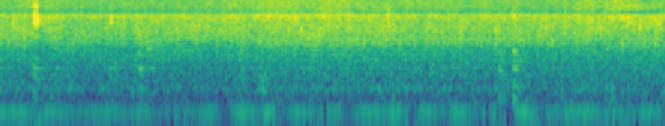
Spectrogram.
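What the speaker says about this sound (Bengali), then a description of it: "পটলটা নুন আর হলুদ দিয়ে ভালো করে একদম ভেজে নিতে হবে" Pointed gourd frying in oil with salt and turmeric, a steady close crackling sizzle with a couple of faint clinks near the start.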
